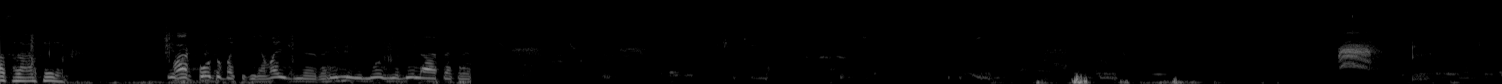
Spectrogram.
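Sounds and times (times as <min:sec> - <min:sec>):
bird chirps and cooing: 0:05.0 - 0:12.2.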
